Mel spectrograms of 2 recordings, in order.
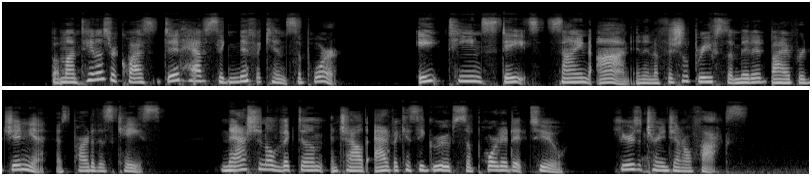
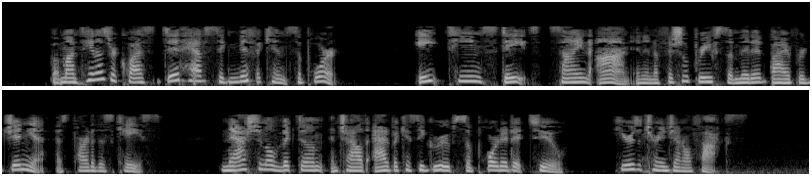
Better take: first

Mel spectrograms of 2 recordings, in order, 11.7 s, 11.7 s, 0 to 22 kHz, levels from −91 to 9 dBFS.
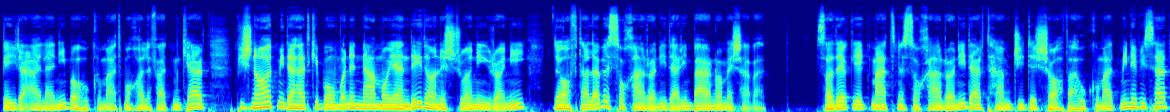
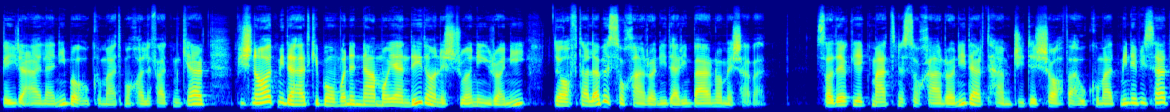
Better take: first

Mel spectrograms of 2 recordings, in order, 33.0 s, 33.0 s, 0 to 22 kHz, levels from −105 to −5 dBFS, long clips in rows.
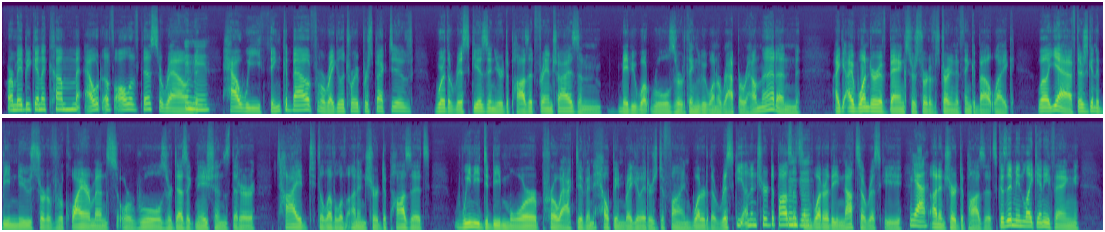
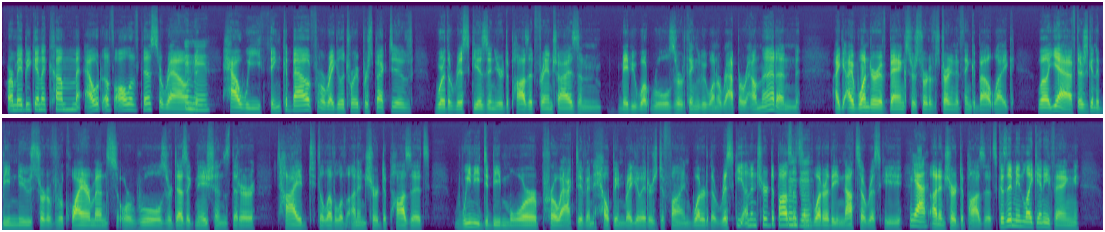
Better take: first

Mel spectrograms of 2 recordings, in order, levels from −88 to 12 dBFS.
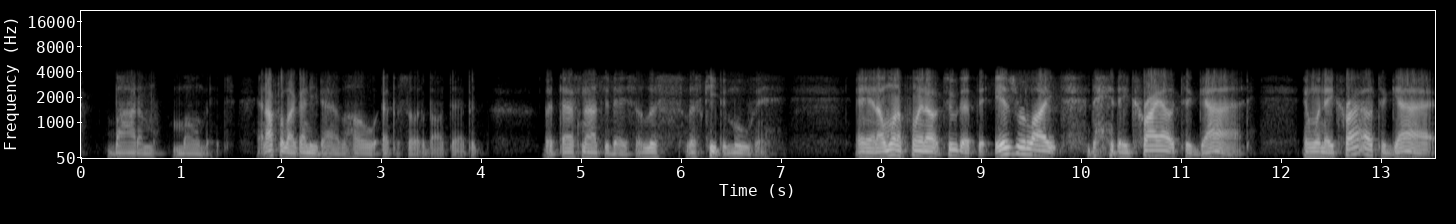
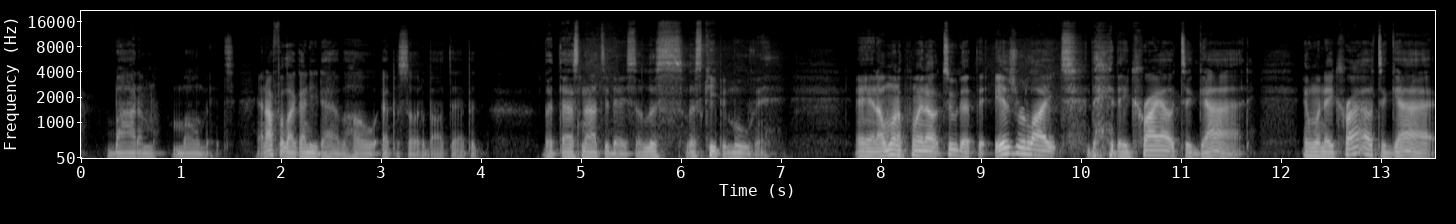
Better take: second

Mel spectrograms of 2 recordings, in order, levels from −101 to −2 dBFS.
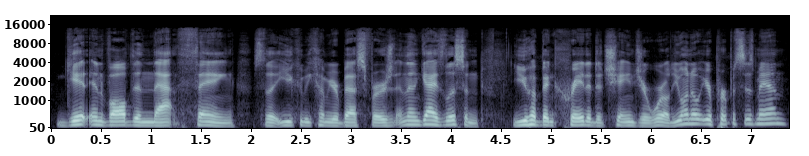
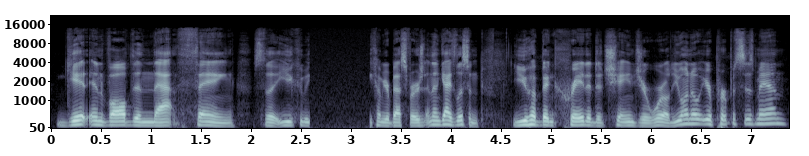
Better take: first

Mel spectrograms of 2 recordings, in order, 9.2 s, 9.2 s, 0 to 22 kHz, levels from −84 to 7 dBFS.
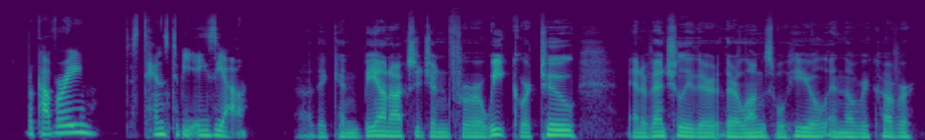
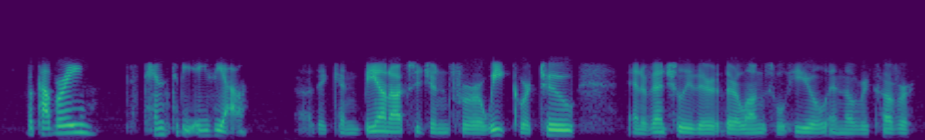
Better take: first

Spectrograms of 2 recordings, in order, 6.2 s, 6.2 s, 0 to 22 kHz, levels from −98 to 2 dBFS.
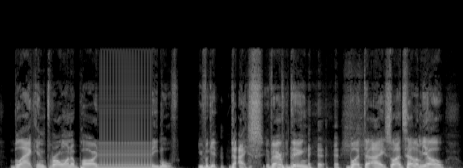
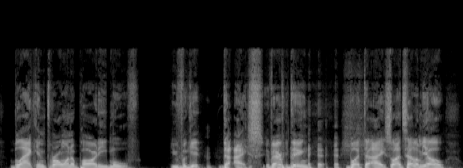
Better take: second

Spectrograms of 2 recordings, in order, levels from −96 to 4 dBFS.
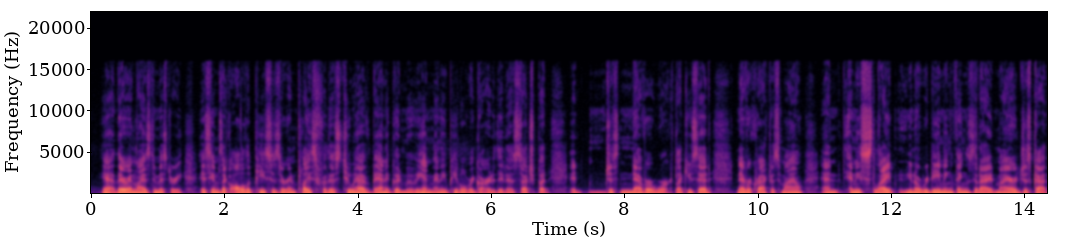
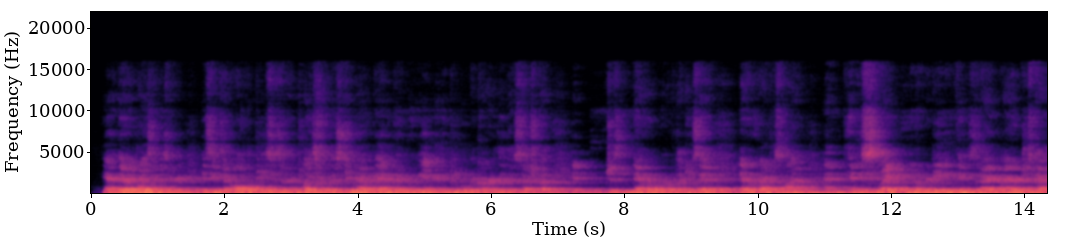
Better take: first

